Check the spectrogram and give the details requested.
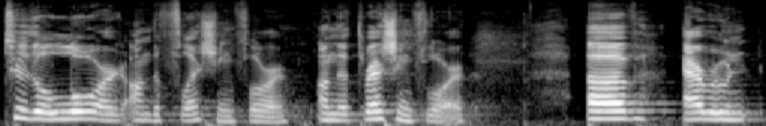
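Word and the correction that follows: Araunah: I can't never say his name. It's called Arauna, the Jebusite.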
